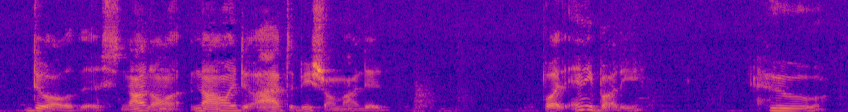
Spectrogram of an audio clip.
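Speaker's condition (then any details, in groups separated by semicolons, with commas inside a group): Cerebral palsy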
